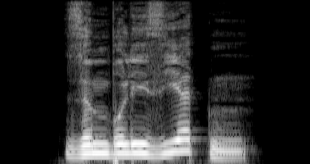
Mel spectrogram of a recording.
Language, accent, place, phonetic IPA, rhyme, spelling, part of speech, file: German, Germany, Berlin, [zʏmboliˈziːɐ̯tn̩], -iːɐ̯tn̩, symbolisierten, adjective / verb, De-symbolisierten.ogg
- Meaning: inflection of symbolisieren: 1. first/third-person plural preterite 2. first/third-person plural subjunctive II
